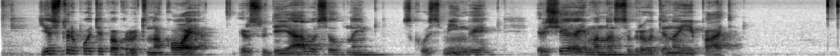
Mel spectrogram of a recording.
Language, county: Lithuanian, Vilnius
